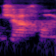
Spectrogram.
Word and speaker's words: Jia Hong: I go by my Chinese name Jia Hong nowadays. Jia Hong. Jia Hong. You almost got it. Thank you. So the Jia rhymes with cat, and the Hong is basically like cat home, essentially. Jia Hong.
